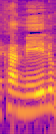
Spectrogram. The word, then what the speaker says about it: Chameleo: Você pronuncia Camilho, mas é Chame, Chama, me chamando, é o que importa.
